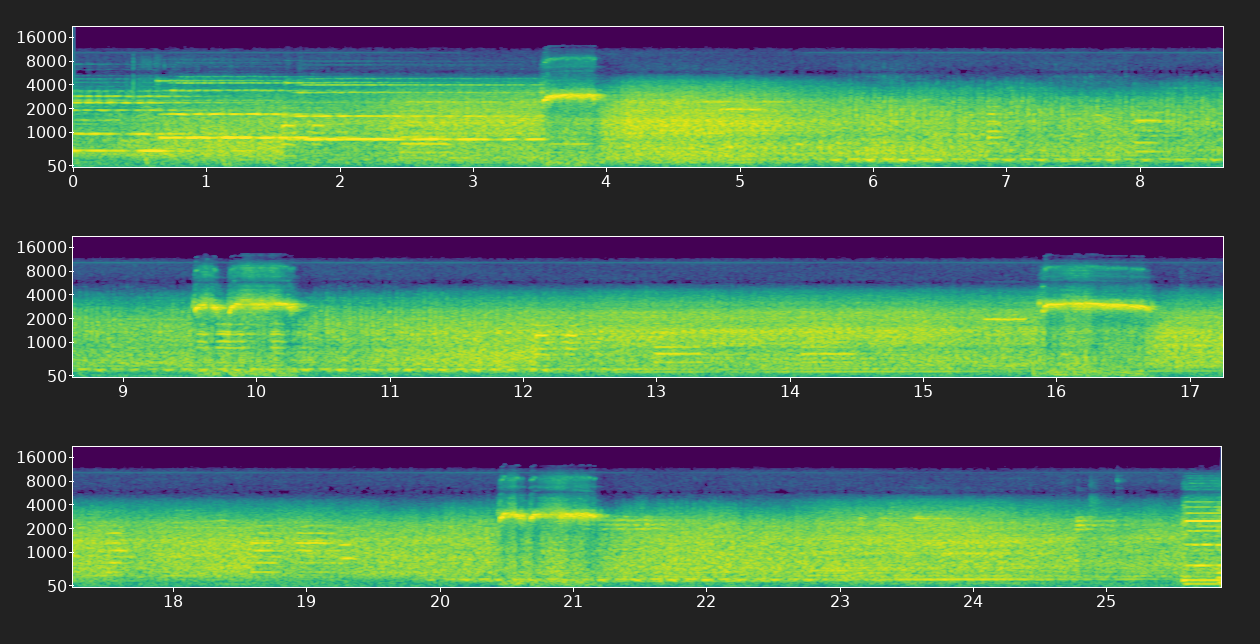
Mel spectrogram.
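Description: Steady street noise with four short, shrill whistle blasts spread a few seconds apart, over faint background music.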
